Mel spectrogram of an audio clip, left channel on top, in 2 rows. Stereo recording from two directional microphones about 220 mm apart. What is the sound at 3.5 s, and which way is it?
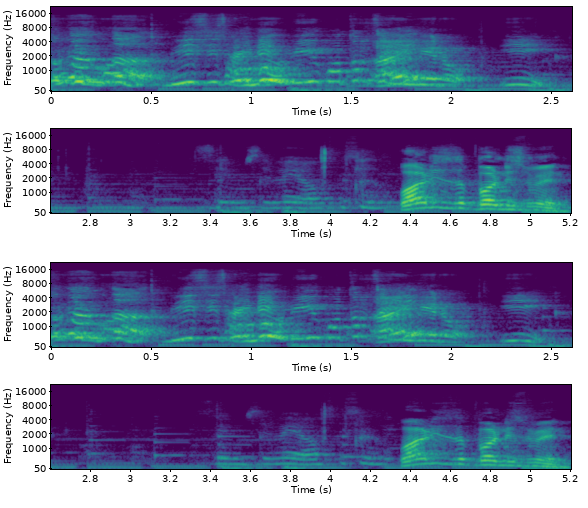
Music, 25° right (ahead or behind).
